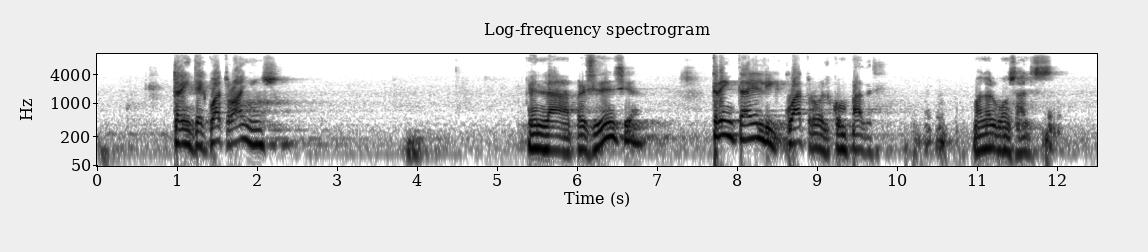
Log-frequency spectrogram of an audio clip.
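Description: An elderly man speaks calmly and slowly through a microphone in a large echoing hall, with long pauses.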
